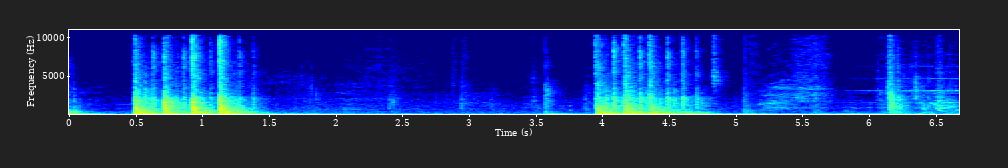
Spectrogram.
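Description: Knocking on a door in two loud bursts of rapid blows separated by a quiet pause, followed by a fainter knock near the end.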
